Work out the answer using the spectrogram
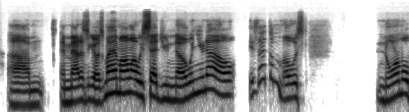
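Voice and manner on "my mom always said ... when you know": higher, louder imitation of earnest advice; mock profundity. Madison quoting her mom on love, mock-earnest and raised. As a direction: proudly hand down a cliché, sending it up.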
